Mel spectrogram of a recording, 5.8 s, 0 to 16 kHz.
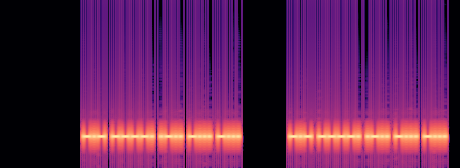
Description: Morse code, heard as a keyed tone, about 40 wpm, 700 Hz. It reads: K9LBB K9LBB
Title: USA Call Signs - 5 Characters - Repeated 2x - 40wpm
